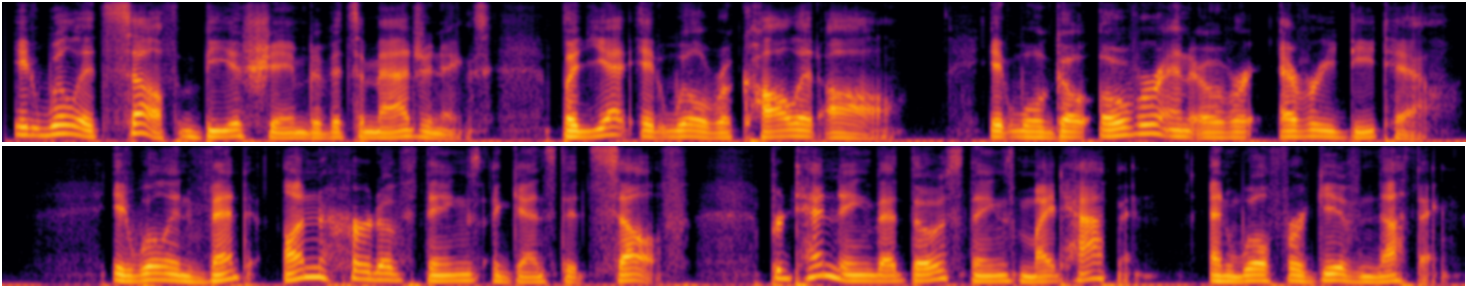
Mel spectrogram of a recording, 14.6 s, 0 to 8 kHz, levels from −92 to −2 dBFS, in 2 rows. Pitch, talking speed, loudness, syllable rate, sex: 125 Hz, 170 wpm, -21 LUFS, 5.3 syllables/s, male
